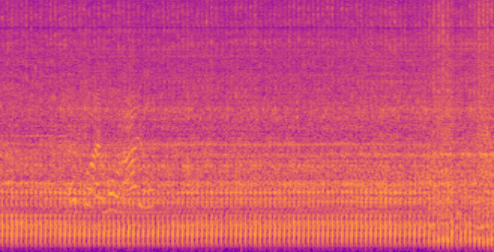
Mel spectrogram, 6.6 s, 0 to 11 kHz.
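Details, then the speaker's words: Simplicity 7010 lawn tractor, single-cylinder engine just restarted after head removal and spark plug replacement (old plug sparked intermittently): steady thump about four a second, loud raw popping exhaust; exhaust leaking through rotted muffler, needs replacing. "Yeah, I'm gonna have to replace that muffler."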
